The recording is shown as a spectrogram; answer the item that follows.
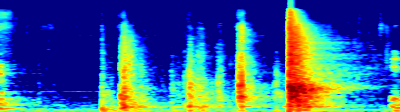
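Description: Hollow plastic knocks and clunks from an upright floor scrubber's water-tank assembly being handled and set back onto the machine. A few light knocks come first, then one loud clunk with a short ringing tail about three seconds in.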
